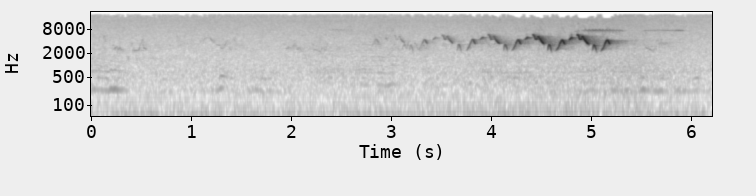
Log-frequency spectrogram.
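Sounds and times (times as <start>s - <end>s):
common yellowthroat warbler singing: 2.0s - 6.0s.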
